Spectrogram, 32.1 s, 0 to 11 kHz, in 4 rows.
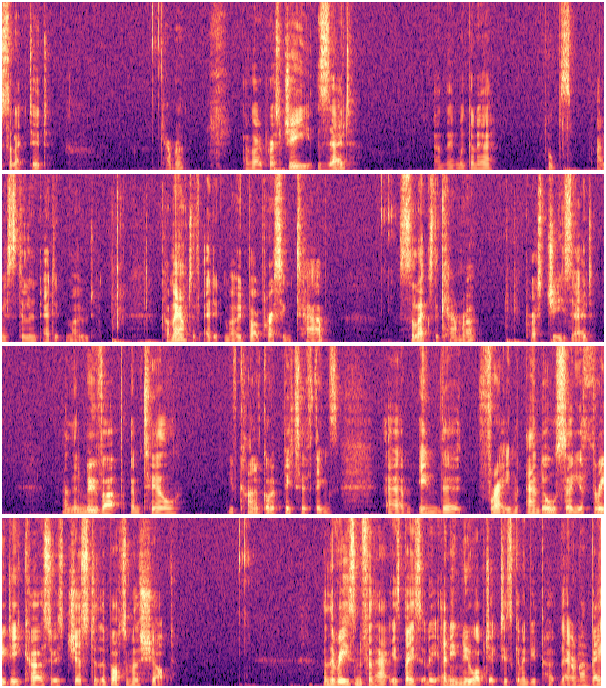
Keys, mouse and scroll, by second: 2.0 click, 3.7 g, 9.5 Tab, 13.1 click, 14.8 g.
